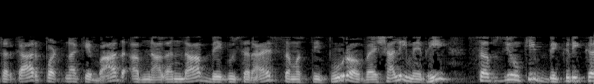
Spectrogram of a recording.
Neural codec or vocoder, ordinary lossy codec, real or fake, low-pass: vocoder, 44.1 kHz, 80 mel bands, Vocos; none; fake; 3.6 kHz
